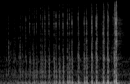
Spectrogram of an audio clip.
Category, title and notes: Sound effects > Objects / House appliances
GAMEMisc-Blue Snowball Microphone Cards, Shuffle 08 Nicholas Judy TDC
Cards being shuffled.
foley, shuffle, cards, Blue-brand, Blue-Snowball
